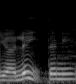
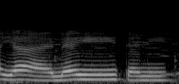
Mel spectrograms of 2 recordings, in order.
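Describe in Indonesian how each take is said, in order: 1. Bunyi ya dibaca pendek, seperti kasra. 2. Bunyi ya ditahan dengan lembut dan halus. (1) "jangan baca" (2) "tapi baca"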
